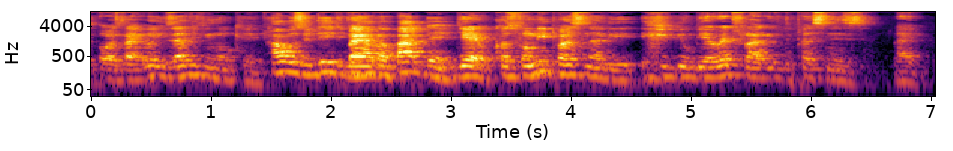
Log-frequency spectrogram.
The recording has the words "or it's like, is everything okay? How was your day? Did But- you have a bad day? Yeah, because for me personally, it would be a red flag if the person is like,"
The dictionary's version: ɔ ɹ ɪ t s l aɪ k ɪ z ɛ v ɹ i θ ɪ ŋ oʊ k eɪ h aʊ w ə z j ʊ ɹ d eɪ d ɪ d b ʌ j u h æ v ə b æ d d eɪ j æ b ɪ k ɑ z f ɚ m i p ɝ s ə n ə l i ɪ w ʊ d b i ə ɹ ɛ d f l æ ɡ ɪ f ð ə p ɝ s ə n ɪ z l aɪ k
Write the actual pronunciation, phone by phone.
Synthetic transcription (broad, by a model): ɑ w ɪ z l aɪ k ɪ z ɛ v ɹ i θ ɪ ŋ oʊ k eɪ h aʊ w ə z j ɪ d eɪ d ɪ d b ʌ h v ə b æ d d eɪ j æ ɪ k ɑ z f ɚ m i p ɝ s ə n ə l i ɪ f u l b i ə ɹ ɛ d f l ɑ ɡ ɪ f ð ə p ɝ s ə n ɪ z l aɪ k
